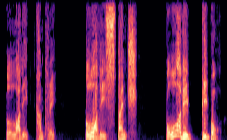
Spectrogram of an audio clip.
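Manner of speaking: rant, each curse hotter; Nairn grumbling. A narrator's reading. General rants about Spain, building angrily.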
